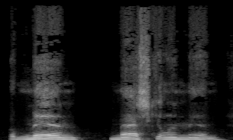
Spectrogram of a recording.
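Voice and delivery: ordinary talk

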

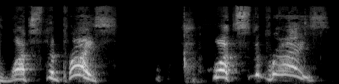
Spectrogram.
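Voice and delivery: drawn-out, high preacher's punchline; emphatic rhetorical question. Real, not acted. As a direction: drive home PRICE, stretched out.

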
